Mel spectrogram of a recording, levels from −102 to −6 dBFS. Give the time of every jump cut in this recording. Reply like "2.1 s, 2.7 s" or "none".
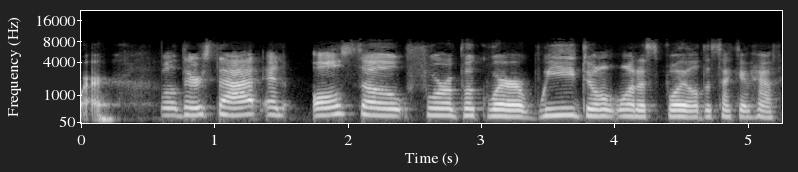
none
